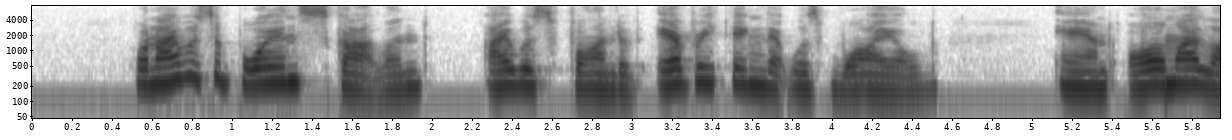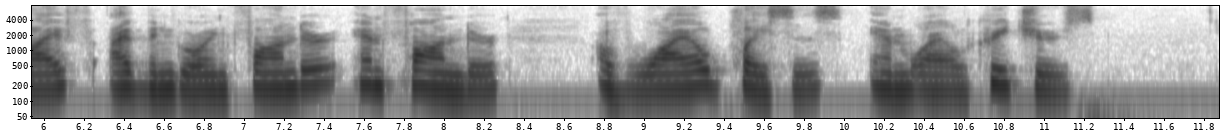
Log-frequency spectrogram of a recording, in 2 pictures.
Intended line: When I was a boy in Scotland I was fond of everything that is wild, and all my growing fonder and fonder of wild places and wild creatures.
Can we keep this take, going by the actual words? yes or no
no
